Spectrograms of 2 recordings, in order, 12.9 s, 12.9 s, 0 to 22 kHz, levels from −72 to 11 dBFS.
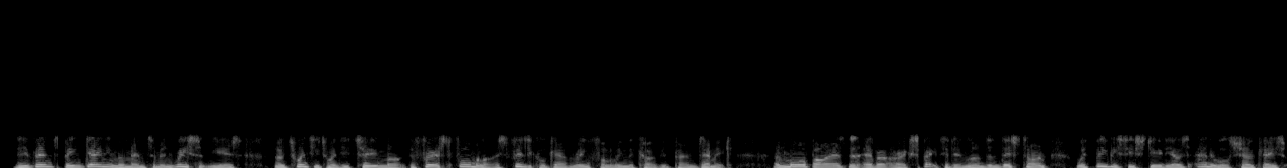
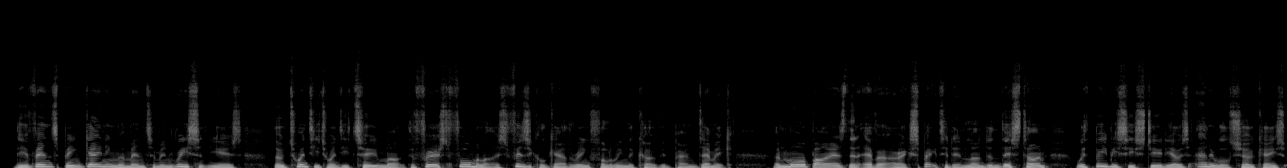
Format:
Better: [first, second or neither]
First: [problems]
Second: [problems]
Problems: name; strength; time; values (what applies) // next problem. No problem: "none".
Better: second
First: garbled, watery; badly; nothing above 4 kHz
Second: none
